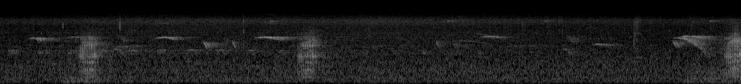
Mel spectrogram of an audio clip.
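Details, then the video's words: Toco toucan from Brazil uttering two rough, grunt-like croaks a couple of seconds apart, while other birds whistle brief sliding notes throughout over a constant hissy background. "Canto do Tucanuçu (Ramphastos toco)"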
